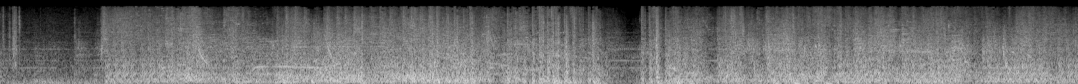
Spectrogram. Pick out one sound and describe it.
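Gunfire crackles in rapid bursts, echoing through a hard-walled space.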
